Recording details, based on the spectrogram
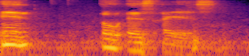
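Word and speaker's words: gnosis: I love my dude is it's spelled G N O S I S is pronounced nosis G like the K and the D is salad.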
